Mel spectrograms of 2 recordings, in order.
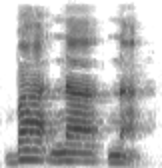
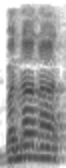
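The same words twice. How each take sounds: First: banana very slow and lower, ब-ना-ना; syllable by syllable. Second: Said in the usual way. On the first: Shown as a demonstration. Teacher demonstrating a three-syllable word, banana slowly split as ब-ना-ना. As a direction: hold each of the three beats in banana. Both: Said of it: "banana three syllable word है".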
